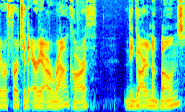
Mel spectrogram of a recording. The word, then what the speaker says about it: Qarth: Yeah. Not Qarth. – Not Qarth. – Not Qarth, but Qarth.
